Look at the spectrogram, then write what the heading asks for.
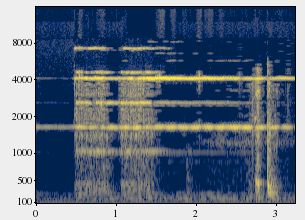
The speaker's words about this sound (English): At 9:30 p.m., my cuckoo poked his head out the clock door for a solitary peep, and then the phone rang.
